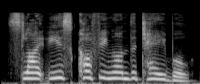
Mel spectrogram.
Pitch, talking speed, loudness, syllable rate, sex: 250 Hz, 180 wpm, -15 LUFS, 4.8 syllables/s, female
